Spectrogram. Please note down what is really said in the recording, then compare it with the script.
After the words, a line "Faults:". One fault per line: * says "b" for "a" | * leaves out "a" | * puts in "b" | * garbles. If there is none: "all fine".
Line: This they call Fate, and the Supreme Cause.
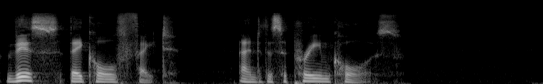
This they call Fate, and the Supreme Cause.
Faults:
all fine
